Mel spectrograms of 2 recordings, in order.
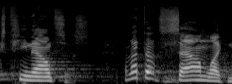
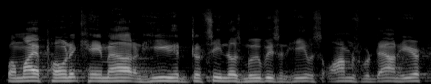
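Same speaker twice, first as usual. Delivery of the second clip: usual speaking voice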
